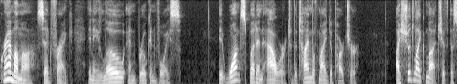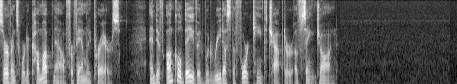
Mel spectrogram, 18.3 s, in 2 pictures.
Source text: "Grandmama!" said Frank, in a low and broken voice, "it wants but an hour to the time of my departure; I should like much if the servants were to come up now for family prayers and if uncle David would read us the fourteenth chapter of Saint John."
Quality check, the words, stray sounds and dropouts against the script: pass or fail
pass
